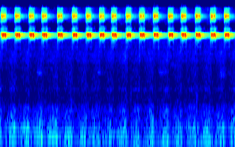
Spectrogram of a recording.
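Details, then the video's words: Sharp, ringing cricket chirps pulsing at about four to five per second, steady and uniform in loudness, with a quiet background. "The sound of crickets can repel mice"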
